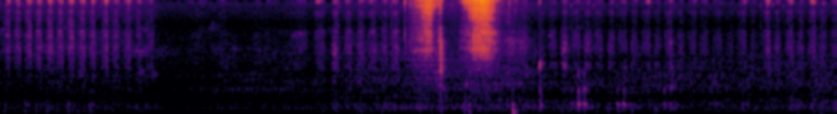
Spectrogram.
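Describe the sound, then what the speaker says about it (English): Crayon scratching and rubbing on paper as a circle is filled in with color, a soft continuous scribble with a louder burst of strokes midway, close and alone. "I'm going to use my crayon to fill it in"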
